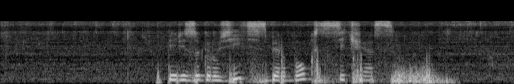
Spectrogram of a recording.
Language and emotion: Russian, neutral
